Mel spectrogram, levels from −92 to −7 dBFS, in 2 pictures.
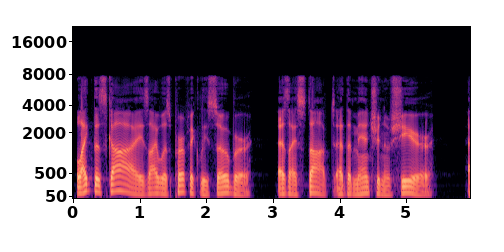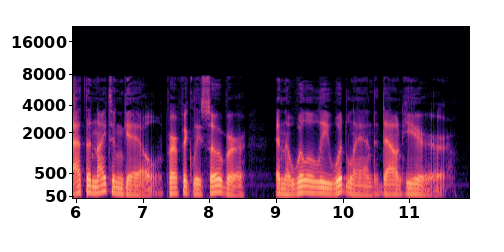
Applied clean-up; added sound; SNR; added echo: none; none; none; none.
